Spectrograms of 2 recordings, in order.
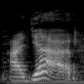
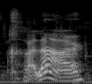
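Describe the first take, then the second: First: The word starts directly with a vowel. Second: The word starts with a breathy h sound. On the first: It means to find. The speaker calls it right. "means to find" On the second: It means to pull instead. The speaker calls it wrong. "that's wrong because the H is silent in Spanish"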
